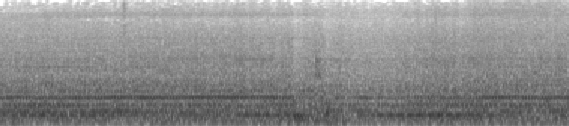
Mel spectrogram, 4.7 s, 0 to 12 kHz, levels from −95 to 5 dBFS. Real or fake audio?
real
